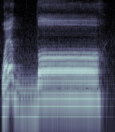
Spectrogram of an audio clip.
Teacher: Now, وَلَضَّالِّينَ. The mad you apply here must maintain the same heaviness you start from the dad.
